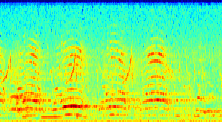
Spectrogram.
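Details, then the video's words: Chital (spotted deer) in Tadoba Andhari Tiger Reserve, April, give shrill, honking distress calls about once a second, stressed by a nearby tiger in the heat; sambar also alarm-calling. "That's a spotted deer distress call."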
